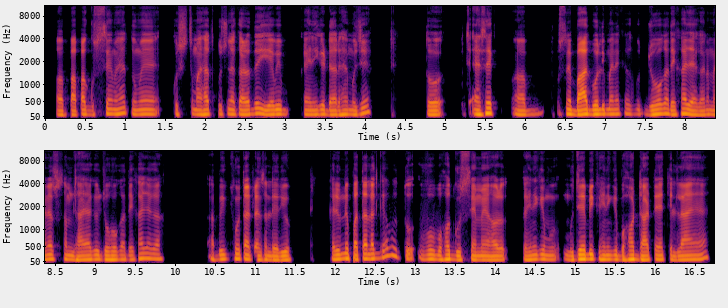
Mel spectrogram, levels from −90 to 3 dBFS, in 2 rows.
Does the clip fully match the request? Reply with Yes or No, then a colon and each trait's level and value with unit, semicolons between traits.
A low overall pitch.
Yes: low, 125 Hz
